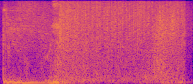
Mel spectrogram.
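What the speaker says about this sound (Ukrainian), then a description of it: "Бум. Взрив." A video game finisher move ends in a loud, sustained explosion: a heavy booming roar that fills the whole few seconds and then cuts off abruptly.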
